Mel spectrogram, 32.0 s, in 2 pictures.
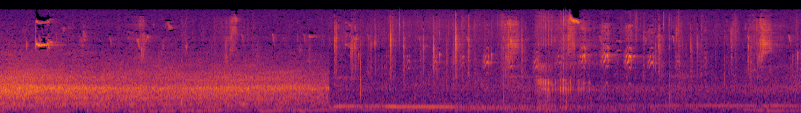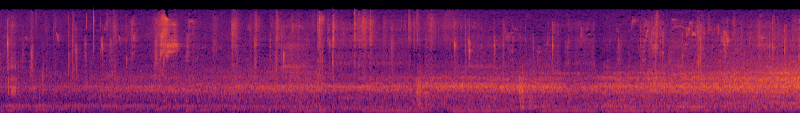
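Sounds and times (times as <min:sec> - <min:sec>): birds chirping: 0:00.0 - 0:32.0
small clicks and rustles: 0:20.2 - 0:32.0.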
